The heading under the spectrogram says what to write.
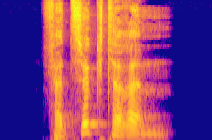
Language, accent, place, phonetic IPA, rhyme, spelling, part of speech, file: German, Germany, Berlin, [fɛɐ̯ˈt͡sʏktəʁəm], -ʏktəʁəm, verzückterem, adjective, De-verzückterem.ogg
- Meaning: strong dative masculine/neuter singular comparative degree of verzückt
